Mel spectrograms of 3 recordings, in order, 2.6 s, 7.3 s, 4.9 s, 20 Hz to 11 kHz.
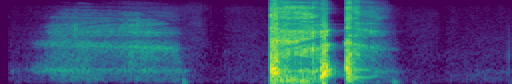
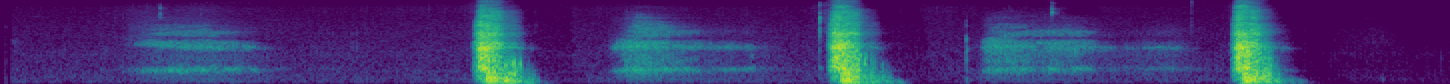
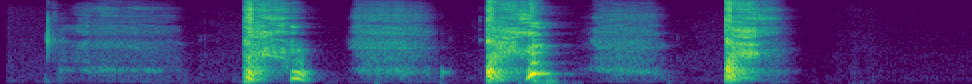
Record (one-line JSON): {"cough_length": "2.6 s", "cough_amplitude": 32768, "cough_signal_mean_std_ratio": 0.27, "exhalation_length": "7.3 s", "exhalation_amplitude": 32328, "exhalation_signal_mean_std_ratio": 0.22, "three_cough_length": "4.9 s", "three_cough_amplitude": 32768, "three_cough_signal_mean_std_ratio": 0.27, "survey_phase": "beta (2021-08-13 to 2022-03-07)", "age": "18-44", "gender": "Female", "wearing_mask": "No", "symptom_none": true, "smoker_status": "Never smoked", "respiratory_condition_asthma": true, "respiratory_condition_other": false, "recruitment_source": "REACT", "submission_delay": "3 days", "covid_test_result": "Negative", "covid_test_method": "RT-qPCR", "influenza_a_test_result": "Unknown/Void", "influenza_b_test_result": "Unknown/Void"}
